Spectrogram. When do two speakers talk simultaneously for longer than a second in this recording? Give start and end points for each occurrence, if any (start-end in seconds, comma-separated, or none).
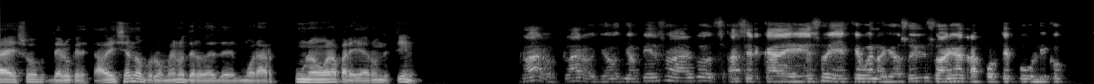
none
